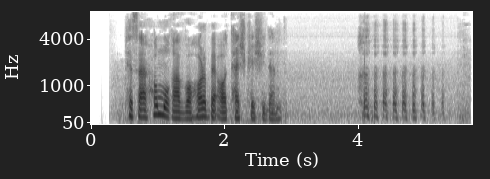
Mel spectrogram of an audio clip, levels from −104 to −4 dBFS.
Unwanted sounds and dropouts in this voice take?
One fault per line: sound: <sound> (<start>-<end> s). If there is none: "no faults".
sound: laugh (4.0-5.3 s)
